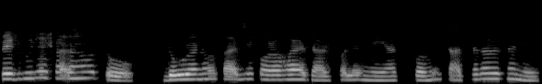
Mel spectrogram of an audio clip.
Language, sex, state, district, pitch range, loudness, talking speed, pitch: Bengali, female, West Bengal, Kolkata, 190-250 Hz, -28 LUFS, 145 wpm, 220 Hz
